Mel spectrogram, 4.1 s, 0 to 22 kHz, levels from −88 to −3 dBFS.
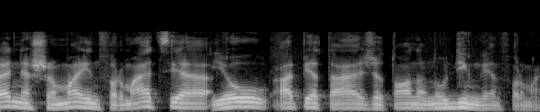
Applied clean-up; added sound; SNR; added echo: none; none; none; none.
